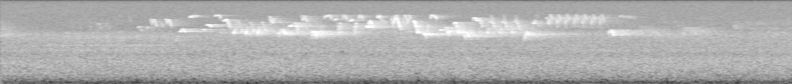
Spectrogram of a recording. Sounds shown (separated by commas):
Pacific Wren song, Steller's Jay call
